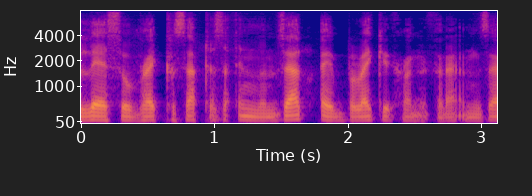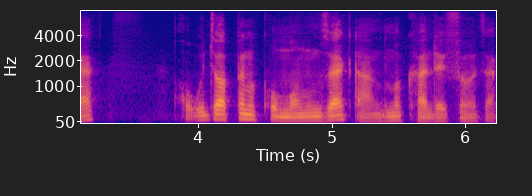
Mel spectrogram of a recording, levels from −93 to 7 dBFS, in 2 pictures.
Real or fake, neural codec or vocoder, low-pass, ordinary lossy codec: fake; codec, 16 kHz, 0.5 kbps, FunCodec, trained on LibriTTS, 25 frames a second; none; none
